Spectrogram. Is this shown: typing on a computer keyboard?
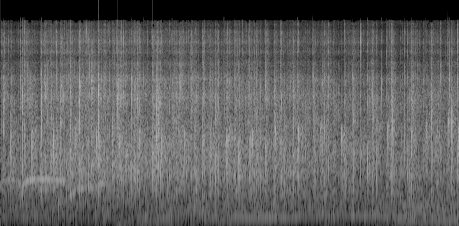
no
